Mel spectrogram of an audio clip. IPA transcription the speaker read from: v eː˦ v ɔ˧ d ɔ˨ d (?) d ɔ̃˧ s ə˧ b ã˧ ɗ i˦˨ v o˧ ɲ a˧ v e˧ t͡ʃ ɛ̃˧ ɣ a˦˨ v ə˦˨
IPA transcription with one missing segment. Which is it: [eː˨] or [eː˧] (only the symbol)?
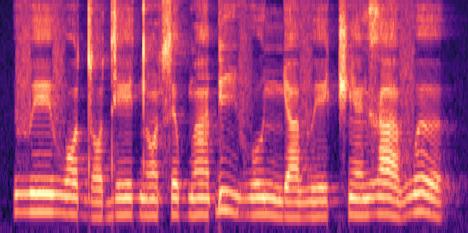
eː˧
